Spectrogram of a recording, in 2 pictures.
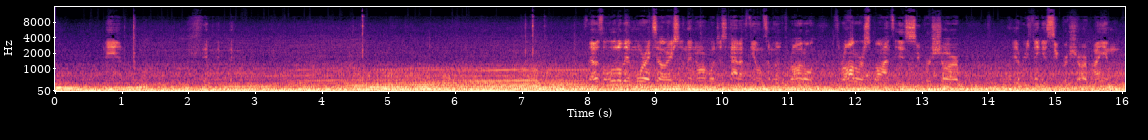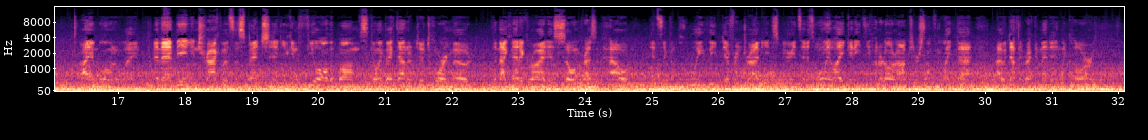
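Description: The 2020 Corvette Stingray's mid-mounted 6.2-litre V8, heard from inside the cabin, accelerating in manual mode with its pitch rising for several seconds before it eases off. After that a man talks over steady engine and road noise.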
